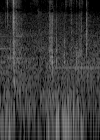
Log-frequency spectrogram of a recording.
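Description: Light rustling and a few small taps as paper and plastic bags of garden amendment are handled over a wheelbarrow of soil, with a faint thin steady tone in the second half.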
